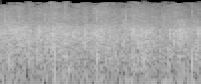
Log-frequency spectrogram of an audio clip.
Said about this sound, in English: I want you to clap your hands and really appreciate your pastors for me. Thank you so much. Hallelujah.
